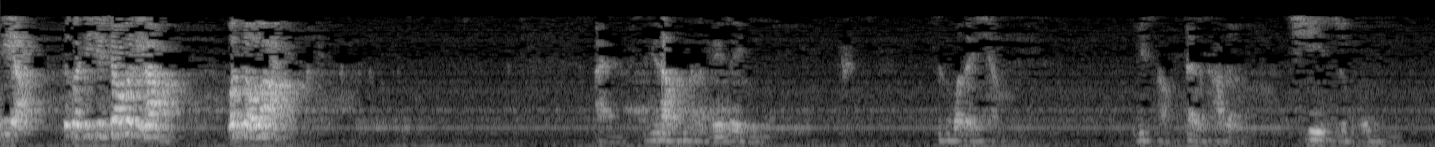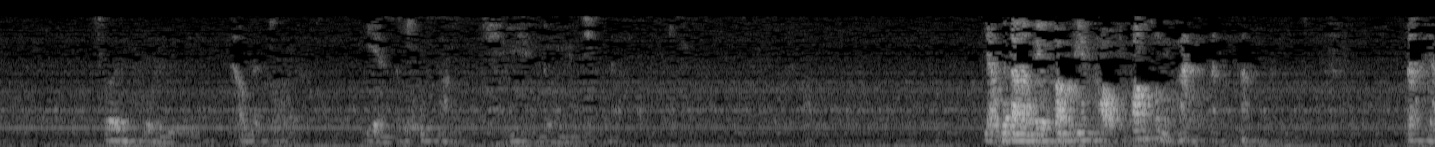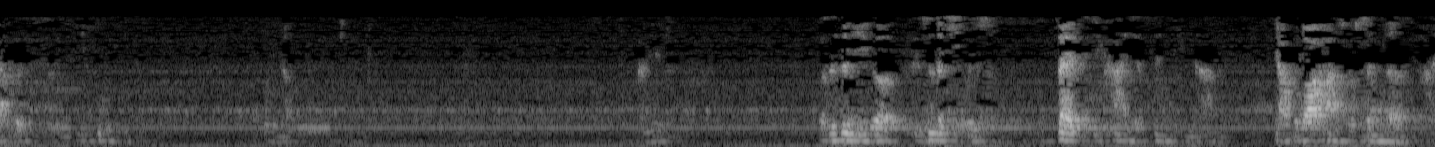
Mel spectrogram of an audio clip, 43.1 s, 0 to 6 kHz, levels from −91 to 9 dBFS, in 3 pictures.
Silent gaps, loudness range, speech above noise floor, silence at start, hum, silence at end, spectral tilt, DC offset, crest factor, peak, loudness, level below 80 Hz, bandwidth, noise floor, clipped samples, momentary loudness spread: none; 25 LU; 31 dB; 0 s; none; 0 s; -9 dB/octave; under 0.1%; 26 dB; -2 dBFS; -23 LUFS; -60 dBFS; 4.5 kHz; -54 dBFS; under 0.1%; 28 LU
